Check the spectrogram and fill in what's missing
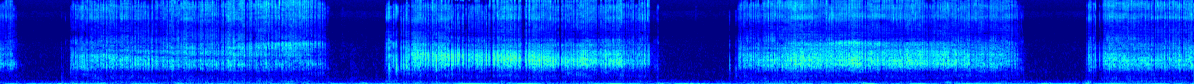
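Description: A pink mascara spoolie brush, held in a hand with long red nails, brushes and scratches across a round, blue, flat and solid silicone trivet mat with a honeycomb texture lying on a table. The result is a soft, steady scratchy rasp centered in the midrange over a low rumble. Long brushing passes are broken by brief pauses.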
